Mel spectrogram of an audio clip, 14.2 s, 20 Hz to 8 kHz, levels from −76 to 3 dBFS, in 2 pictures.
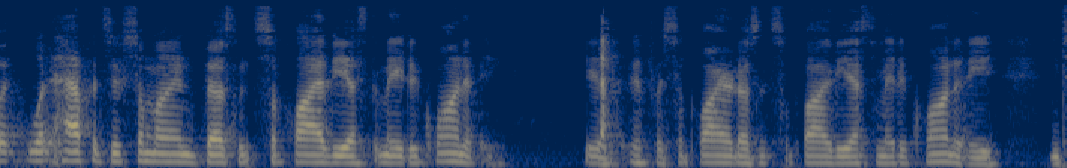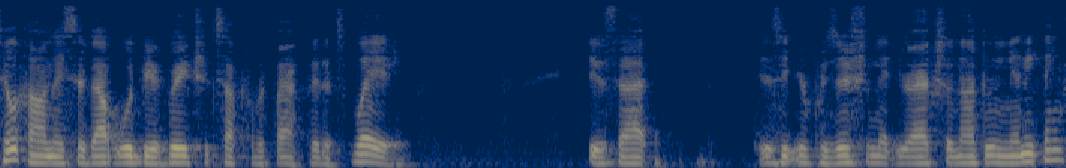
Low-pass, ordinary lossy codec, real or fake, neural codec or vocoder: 7.2 kHz; MP3, 32 kbps; fake; codec, 16 kHz, 1 kbps, FunCodec, trained on Chinese and English, 50 frames a second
